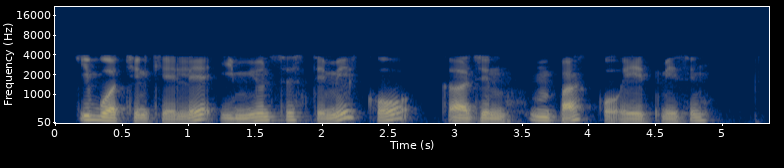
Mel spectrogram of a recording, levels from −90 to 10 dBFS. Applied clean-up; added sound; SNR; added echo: none; none; none; none.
